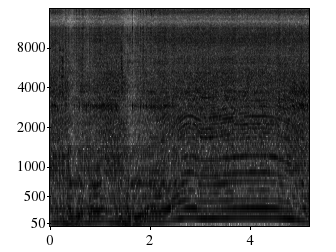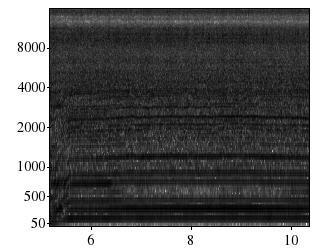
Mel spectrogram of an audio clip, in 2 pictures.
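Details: Husqvarna 525PT5S two-stroke pole saw after a carb refresh, with both mixture screws set a further quarter turn rich: revs sag sharply as the throttle opens, dip again mid-run, then climb to a steady high scream. It bogs coming off idle and ignores low-speed adjustment; cause unconfirmed, possibly not the carb.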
